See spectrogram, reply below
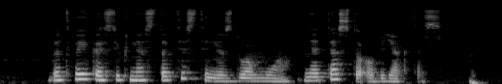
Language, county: Lithuanian, Marijampolė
